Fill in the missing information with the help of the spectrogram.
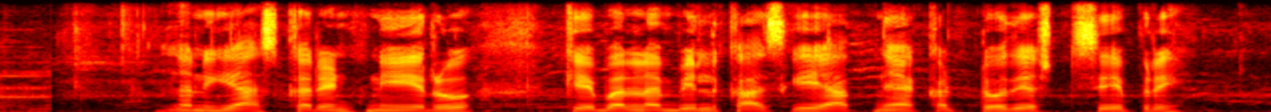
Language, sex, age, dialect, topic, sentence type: Kannada, male, 18-24, Dharwad Kannada, banking, question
